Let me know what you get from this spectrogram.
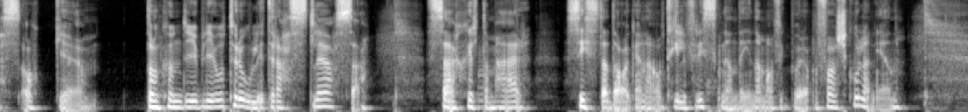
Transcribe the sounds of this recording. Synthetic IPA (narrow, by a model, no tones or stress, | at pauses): sɔ̰k | d̪̥ɔmkʰɵnd̪əjɵbliːʊt̪ʰɾuːlɪt̪ɾast̪løːsa̰ | sæ̰ːɧɪlt̪̚d̪ɔmɦæɾ | sɪst̪ad̪ɑ̰ːɡaɳaa̰vt̪ʰɪlfɾɪsknand̪əɪ̰nːanmanfɪk̚bœɾjapʰɔfœːʂkuːlanɪ̰jɛ̰nː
